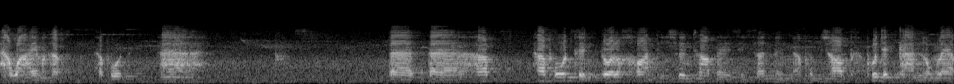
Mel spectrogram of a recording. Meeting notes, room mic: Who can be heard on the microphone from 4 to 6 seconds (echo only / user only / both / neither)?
echo only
